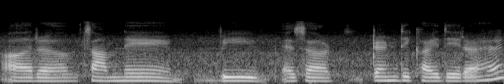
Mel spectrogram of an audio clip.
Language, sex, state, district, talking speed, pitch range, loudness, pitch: Hindi, female, Uttar Pradesh, Jyotiba Phule Nagar, 120 wpm, 160-175 Hz, -16 LUFS, 165 Hz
